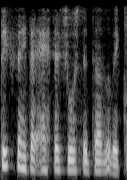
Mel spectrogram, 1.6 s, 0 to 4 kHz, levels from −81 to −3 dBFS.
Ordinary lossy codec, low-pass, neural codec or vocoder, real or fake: AAC, 24 kbps; 3.6 kHz; codec, 16 kHz, 0.5 kbps, FunCodec, trained on LibriTTS, 25 frames a second; fake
